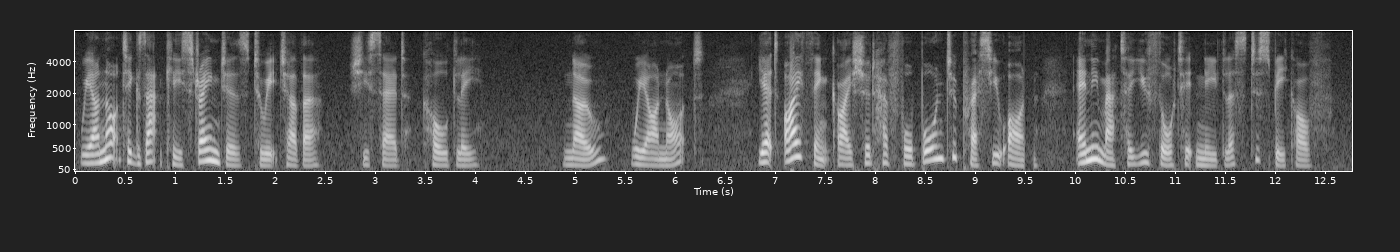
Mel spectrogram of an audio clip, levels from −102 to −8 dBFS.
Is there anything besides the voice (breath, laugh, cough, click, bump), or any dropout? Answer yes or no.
yes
